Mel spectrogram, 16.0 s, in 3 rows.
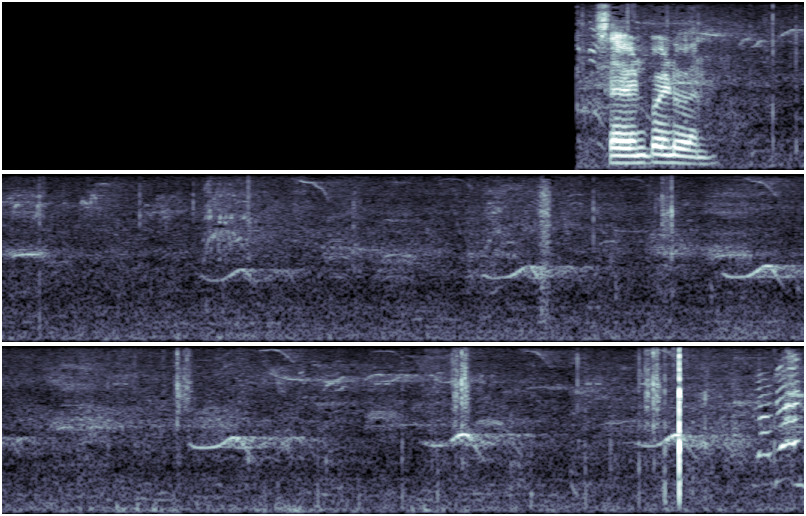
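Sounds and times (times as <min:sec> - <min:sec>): outdoor background noise: 0:03.8 - 0:16.0.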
